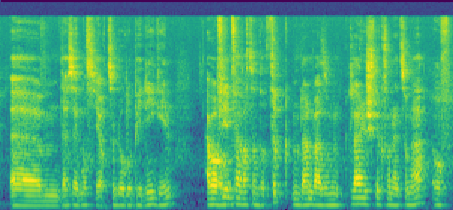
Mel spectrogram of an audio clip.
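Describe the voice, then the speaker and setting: A fairly low, dark, mellow male voice, somewhat breathy, at a very fast pace with fairly even intonation. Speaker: podcast co-host. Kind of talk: casual chat.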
